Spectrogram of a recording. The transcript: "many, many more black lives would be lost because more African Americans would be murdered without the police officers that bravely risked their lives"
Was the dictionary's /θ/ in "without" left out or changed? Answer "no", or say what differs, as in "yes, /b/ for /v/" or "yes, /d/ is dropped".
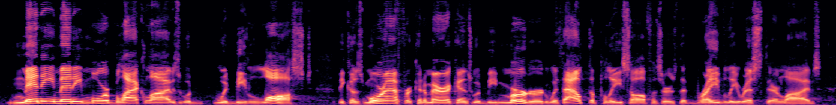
no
